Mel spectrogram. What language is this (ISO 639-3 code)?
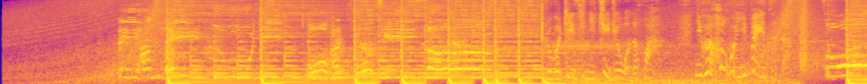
zho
